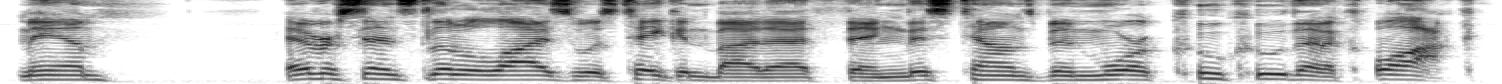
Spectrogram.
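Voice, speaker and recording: An actor playing an earnest, protective small-town sheriff in an audio drama, plainspoken and folksy. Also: male voice, fairly high pitch, moderate pace, clear, resonant tone, close to an everyday voice. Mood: reassuring, grave.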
